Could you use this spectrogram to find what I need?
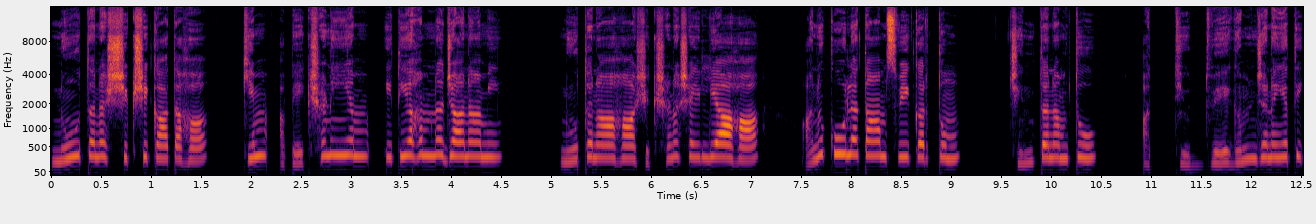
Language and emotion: Sanskrit, fearful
